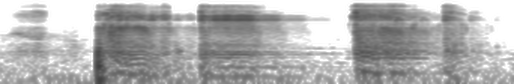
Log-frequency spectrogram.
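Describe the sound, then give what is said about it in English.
Several loud, buzzy raspberry-like bursts, a voice imitating farting sounds in quick succession, each sputter lasting about half a second with short gaps between them. “Your cum sounds like farts.”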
